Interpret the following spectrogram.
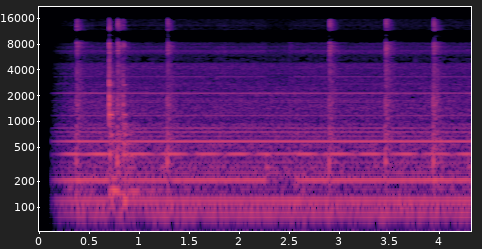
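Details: Anycubic Mega X extruder clicking roughly every half second over steady motor and fan hum; filament not feeding though it melts fine when pushed, suspected faulty extruder drive gear, not confirmed.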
